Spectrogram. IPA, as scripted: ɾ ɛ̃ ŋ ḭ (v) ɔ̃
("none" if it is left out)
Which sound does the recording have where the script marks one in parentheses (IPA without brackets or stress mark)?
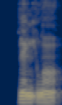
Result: w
